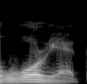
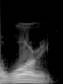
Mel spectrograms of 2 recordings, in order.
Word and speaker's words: worried: Este worried se pronuncia con un pequeño sonido de D al final. No de ED, no worried, sino worried.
